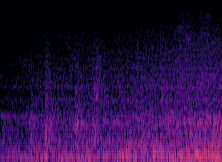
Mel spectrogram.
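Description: A train clatters along the rails with a steady, low rumble that slowly builds, a couple of faint knocks breaking through early on, and no voices.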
